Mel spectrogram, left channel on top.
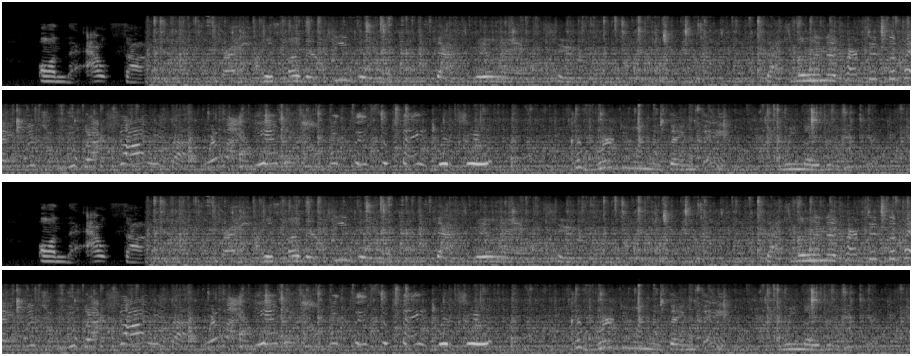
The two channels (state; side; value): identical; both; correlation 1.00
